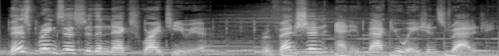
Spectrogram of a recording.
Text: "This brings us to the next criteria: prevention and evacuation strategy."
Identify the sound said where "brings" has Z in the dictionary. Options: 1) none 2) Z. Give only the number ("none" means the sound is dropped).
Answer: 2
